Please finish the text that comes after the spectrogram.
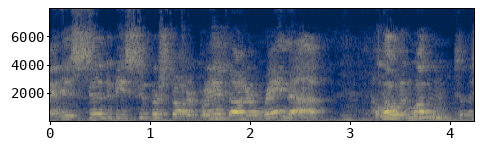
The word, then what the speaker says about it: Reina: Am I pronouncing it correctly, Reina? Yes, you are pronouncing it right. It's Reina.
